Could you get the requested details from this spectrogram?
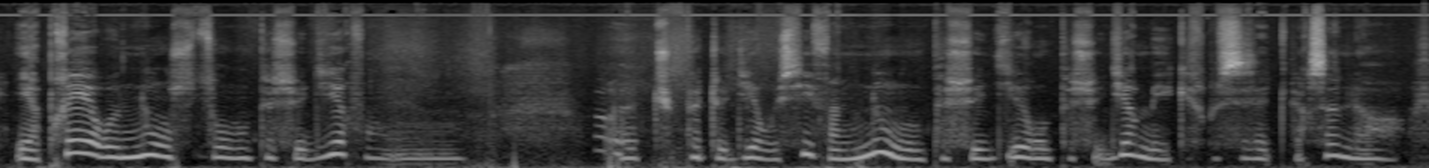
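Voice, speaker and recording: Soft-spoken, a woman talks at a fairly slow pace. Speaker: life coach. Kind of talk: casual vlog talk. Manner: soft-spoken, talks quietly; hesitant, many fillers.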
